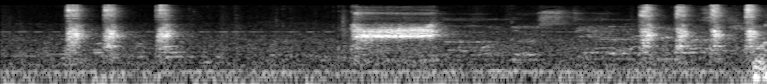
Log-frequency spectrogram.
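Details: High on netting in Whitechapel, East London, a squirrel hanging upside-down reacts to a cat below with quick raspy chuck notes, a sustained buzzy squeal, then more rapid chucks, over a low hum.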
